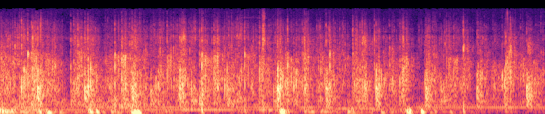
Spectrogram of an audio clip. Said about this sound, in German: Lass uns diesen Leuten einfach mal einen Applaus geben, die, die ihre Hand so hochstanden.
